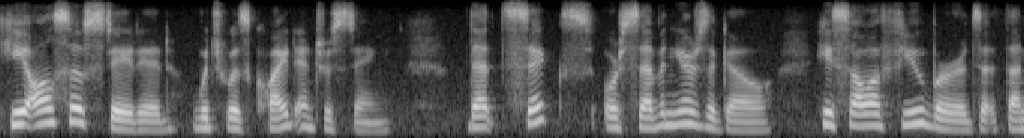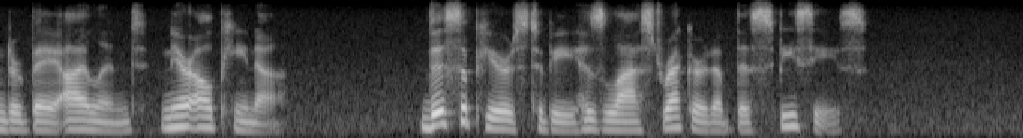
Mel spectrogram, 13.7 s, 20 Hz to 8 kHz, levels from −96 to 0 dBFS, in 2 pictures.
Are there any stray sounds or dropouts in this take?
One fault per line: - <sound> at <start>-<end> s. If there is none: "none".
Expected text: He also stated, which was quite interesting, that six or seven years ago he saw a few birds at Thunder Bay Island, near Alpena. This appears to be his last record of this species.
none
